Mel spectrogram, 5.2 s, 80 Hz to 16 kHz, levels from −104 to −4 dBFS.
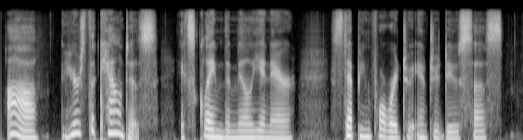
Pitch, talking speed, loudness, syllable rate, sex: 180 Hz, 135 wpm, -21 LUFS, 5.8 syllables/s, female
